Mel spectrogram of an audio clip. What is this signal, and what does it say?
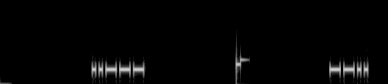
Morse code, heard as a keyed tone, about 36 wpm, 700 Hz. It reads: 2 Z
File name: Single-Letter-Number-35wpm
